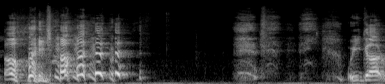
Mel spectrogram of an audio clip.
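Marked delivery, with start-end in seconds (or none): 0.0-1.5 laughing hard, high and breathless. Real, not acted. Laughing at Doug's stare, cracking up. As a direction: break up in real laughter.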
